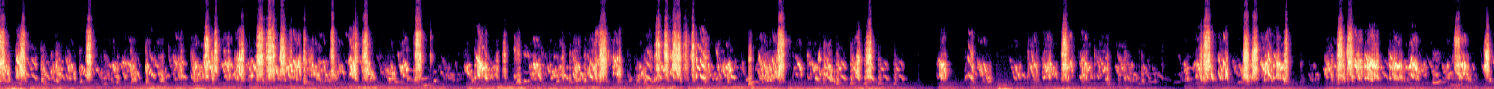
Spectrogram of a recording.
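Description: Budgerigars chatter continuously with rapid, scratchy warbles and sharp chirps.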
